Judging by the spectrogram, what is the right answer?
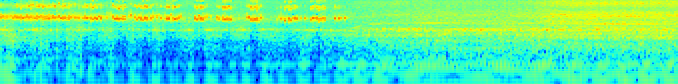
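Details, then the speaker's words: Smart car after engine work, engine out of its mounts, airbox off: a few seconds of chirpy pulsing then a steady even idle hum, no misses or knocks; runs properly, though the gearbox then won't select a gear. "so yeah you can see it fires up perfectly well"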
